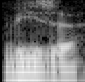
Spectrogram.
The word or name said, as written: visa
